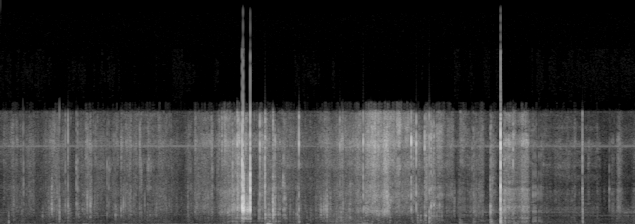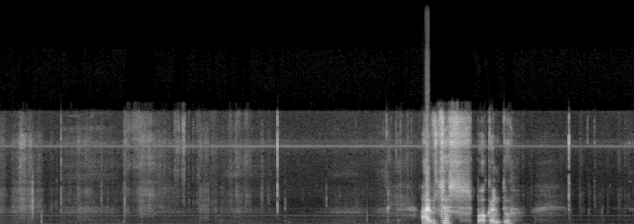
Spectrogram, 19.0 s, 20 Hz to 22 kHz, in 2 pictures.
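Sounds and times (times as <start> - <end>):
rustling handling noise: 0.0 - 13.8.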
